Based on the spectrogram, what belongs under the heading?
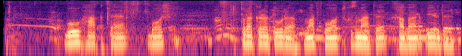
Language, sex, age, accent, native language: Uzbek, male, 12-17, Samarqand, Uzbek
